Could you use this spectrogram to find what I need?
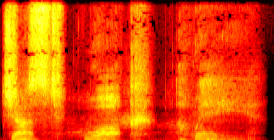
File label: Death Knight Male Low Pissed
